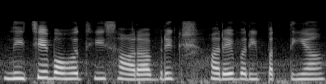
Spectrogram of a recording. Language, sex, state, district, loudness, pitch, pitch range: Hindi, female, Punjab, Pathankot, -15 LUFS, 255 Hz, 245-270 Hz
